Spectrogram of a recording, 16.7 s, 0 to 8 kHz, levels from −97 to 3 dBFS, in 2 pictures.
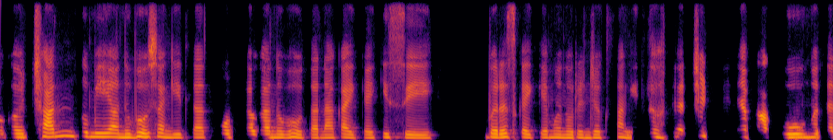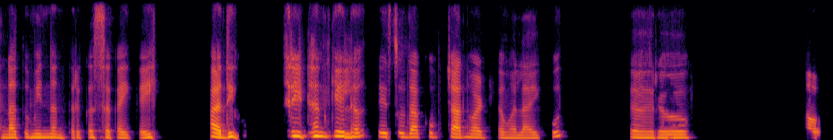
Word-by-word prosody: मग 190 - +4 0.2
छान 240 +3 +5
तुम्ही 210 -2 +4
अनुभव 200 +1 +5
सांगितलात 185 -3 0 0.2
पोटलक 185 -1 -3
अनुभवताना 175 -2 0
काय-काय 170 -2 -1
किस्से, 185 -3 0 0.7
बरंच 195 +1 +4
काही-काही 180 -1 -2
मनोरंजक 170 -1 0
सांगितलं, 190 +1 -4
त्या 310 - -1
चिडलेल्या 205 -5 -5
काकू, 185 0 +3
मग 185 - +2
त्यांना 175 -2 -1
तुम्ही 185 0 +1
नंतर 175 -2 -3
कसं 180 0 -2
काही-काही. 160 +2 -1 0.6
आधी 205 +2 +7
खूप 285 +1 -11
रिटर्न 250 0 +6
केलं 225 -3 +5 0.2
तेसुद्धा 205 -1 0
खूप 205 -2 -9
छान 190 0 +2
वाटलं 175 -2 -4
मला 155 -1 -4
ऐकून. 155 +9 -5 0.7
तर 170 -1 -1 1.5
हो. - - -4
185 Hz, 120 wpm, -24 LUFS, 170-205 Hz, 1.5 s, आधी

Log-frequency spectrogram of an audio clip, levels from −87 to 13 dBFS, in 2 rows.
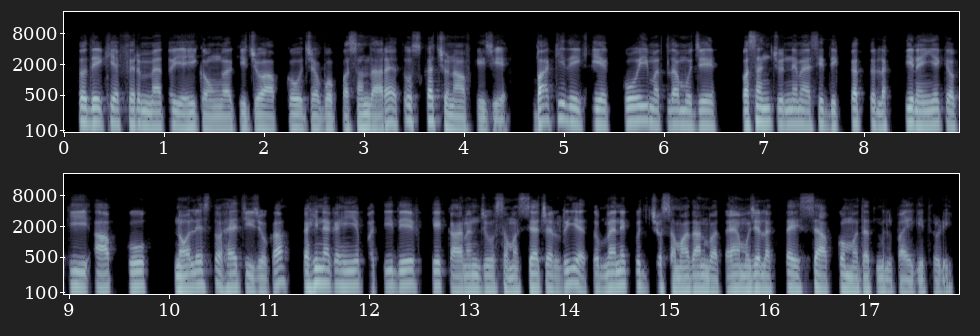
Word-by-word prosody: तो 145 - +6
देखिए 140 0 +3
फिर 130 0 -1
मैं 120 -1 +1
तो 130 - -5
यही 115 0 +2
कहूँगा 100 -1 -1
कि 110 +3 -4
जो 105 +2 +1
आपको 105 +1 0
जब 100 +1 -2
वो 105 - +2
पसंद 105 +2 +1
आ 100 - +2
रहा 140 - +2
है 130 - -1
तो - - -4
उसका 155 +1 +1
चुनाव 105 -11 +1
कीजिए। 85 -3 -2 0.3
बाकी 160 +4 +3
देखिए 135 -2 +1
कोई 150 +2 +4
मतलब 130 -1 -1
मुझे 125 0 +1 0.3
पसंद 140 +2 +4
चुनने 130 0 0
में 130 - +1
ऐसी 130 +3 -1
दिक्कत 125 +3 -2
तो 130 - 0
लगती 115 +4 0
नहीं 120 0 +3
है 130 - +1
क्योंकि 125 +1 -1 0.2
आपको 125 +2 0 0.3
नॉलेज 120 +4 +2
तो 140 - 0
है 120 +1 +2
चीज़ों 105 -4 -2
का, 155 - +1 0.2
कहीं 140 +4 +4
न 150 - +3
कहीं 135 -1 0
ये 140 - 0
पति 120 +4 -4
देव 135 +1 +2
के 135 0 +2
कारण 110 -2 0
जो 110 +1 -2
समस्या 110 +2 0
चल 115 -2 -1
रही 140 +2 0
है, 140 - +2
तो 115 - -2
मैंने 125 +4 +3
कुछ 135 -1 -5
जो 125 - -2
समाधान 110 +1 +1
बताया, 105 +3 0
मुझे 110 +1 +2
लगता 110 +2 -2
है 115 - +3
इससे 110 +2 -2
आपको 110 +2 0
मदद 105 0 0
मिल 95 -3 -2
पाएगी 95 0 -2
थोड़ी। 90 +2 -5
120 Hz, 230 wpm, -23 LUFS, 105-135 Hz, 0.3 s, तो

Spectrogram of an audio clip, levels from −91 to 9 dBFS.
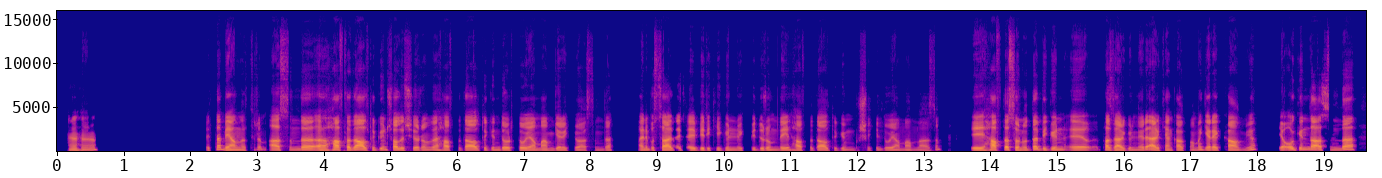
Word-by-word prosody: Hı 120 +1 -3
hı. 115 - -5 1.6
E, - - -10
tabii 195 - +2
anlatırım. 105 0 -3
Aslında, 145 +1 0
aaa, 140 -2 +4
haftada 160 -2 +6
6 140 -2 +6
gün 155 +4 -4
çalışıyorum 120 0 -1
ve 145 - 0
haftada 130 -1 -2
6 135 0 +1
gün 145 +1 -10
04.00'te 115 +2 -2
uyanmam 115 -2 -1
gerekiyor 100 -2 -4
aslında. 100 +1 -11 0.4
Hani, 120 -2 -3
bu 120 - -7
sadece 120 -1 +1
1-2 115 +1 -4
günlük 120 -1 -9
bir 115 -2 -9
durum 110 -1 -5
değil, 130 +4 0
haftada 115 -2 -3
6 115 +1 -1
gün 105 -3 -13
bu - - -32
şekilde 100 0 -13
uyanmam 95 -1 -7
lazım. 95 +1 -12 0.4
İii, 125 0 +4
hafta 155 +3 +4
sonu 115 -6 -2
da 180 -2 +4
1 150 - -1
gün, 155 +6 -2
eee, 125 -2 0 0.2
pazar 120 -10 +4
günleri 100 +2 -4
erken 125 +1 +3
kalkmama 115 +4 -4
gerek 130 -7 +1
kalmıyor. 125 - 0 0.3
E, - - 0
o 170 0 +2
gün 180 0 -2
de 175 - +5
aslında, 155 - +2
120 Hz, 160 wpm, -22 LUFS, 110-140 Hz, 1.6 s, haftada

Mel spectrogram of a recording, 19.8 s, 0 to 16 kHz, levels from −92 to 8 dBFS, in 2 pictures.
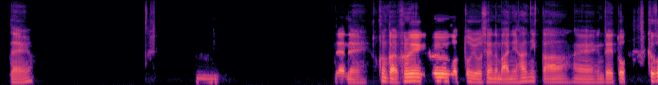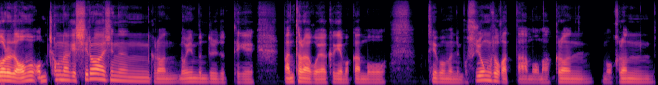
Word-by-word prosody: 네. 95 +5 -3 2.5
음. 100 -2 -13 1.7
네네. 95 -3 -1
그러니까요 130 -3 +3
그리 130 0 +6
그것도 125 -3 +3
요새는 100 +1 -2
많이 95 +1 0
하니까 100 -4 -4
예 95 -2 -5
근데 100 +1 -1
또 - - +2 0.3
그거를 145 +2 +7
너무 130 +6 +6
엄청나게 155 +3 -1
싫어하시는 145 -9 +2
그런 100 0 -7
노인분들도 100 -2 -8
되게 90 -1 -10 0.4
많더라고요. 100 -4 +2
그게 95 -2 -3
뭐 90 0 -11
약간 95 - -3
뭐 90 0 -10 0.6
어떻게 115 - -6
보면은 95 -3 -8
뭐 - - -22
수용소 150 -3 -1
같다 100 -5 -3
뭐 90 0 -11
막 90 0 -12
그런 100 -2 -4
뭐 90 -2 -14
그런 100 -2 -6
100 Hz, 240 characters per minute, -24 LUFS, 95-125 Hz, 2.5 s, 그거를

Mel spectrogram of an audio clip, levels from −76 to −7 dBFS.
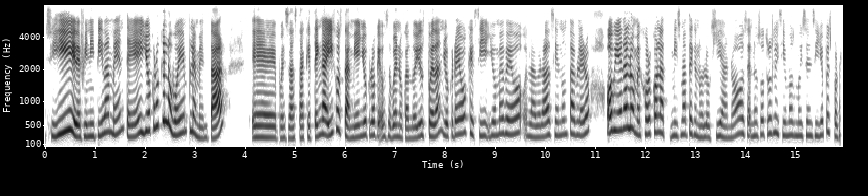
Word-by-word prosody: Sí, 320 +7 +7
definitivamente, 280 - 0
¿eh? 260 +7 +2
Y 340 - 0
yo 375 - +4
creo 450 +4 -1
que 295 - +2
lo - - +1
voy 290 +1 +2
a - - 0
implementar, 240 - +3 0.6
eh, 240 -1 0
pues, 225 -1 -9
hasta 225 +1 -3
que 240 +1 -5
tenga 275 +5 +5
hijos 345 +7 +2
también. 235 +2 +1
Yo 290 - -1
creo 280 0 -4
que, 270 - -2
o - - -9
sea, 255 0 -10
bueno, 245 -1 -3
cuando 220 +1 -7
ellos 260 +4 -2
puedan, 275 +6 0
yo 265 -2 -3
creo 305 +5 -2
que 320 -3 -4
sí. 275 -4 -5
Yo 280 0 -6
me 310 +3 -6
veo, 320 +2 -2
la 250 -2 -7
verdad, 250 +2 -2
haciendo 290 0 -10
un 305 - -12
tablero 305 +1 -2 0.3
o 340 +3 +6
bien, 390 +2 +2
a 440 0 +6
lo 425 - +1
mejor, 305 +1 -3
con 350 +1 0
la 335 -2 +1
misma 275 +4 -8
tecnología, 245 -4 -7
¿no? 260 +7 -6
O 320 - -7
sea, 280 - -7
nosotros 300 +4 -10
lo 340 - -7
hicimos 285 -2 -10
muy 275 0 -10
sencillo, 275 +1 -9
pues 355 0 -9
porque 265 +2 -11
280 Hz, 220 wpm, -22 LUFS, 250-315 Hz, 0.6 s, Sí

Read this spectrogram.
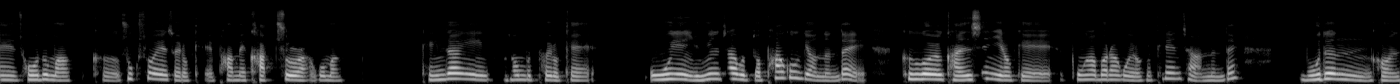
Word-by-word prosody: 예 210 -1 -2
저도 215 +2 +2
막 185 -2 -2 0.2
그 180 -3 -11
숙소에서 240 -5 -1
이렇게 180 -2 -9
밤에 195 0 -5
가출하고 200 0 0
막 185 -1 -6 0.8
굉장히 230 0 +2
그전부터 210 0 -4
이렇게 185 -1 -4 0.6
5 225 +3 +5
일 230 -5 +4
6 200 +4 +2
일자부터 245 -5 +2
파국이었는데 240 - -1 0.3
그걸 240 -2 +6
간신히 215 +5 0
이렇게 190 -5 -2 0.2
봉합을 225 0 -1
하고 210 -2 -1
이렇게 185 +2 -6
피렌체에 265 -5 -5
왔는데 185 - -5 0.6
모든 215 -3 +3
그런 180 -2 -5
210 Hz, 285 characters per minute, -23 LUFS, 190-235 Hz, 0.8 s, 그걸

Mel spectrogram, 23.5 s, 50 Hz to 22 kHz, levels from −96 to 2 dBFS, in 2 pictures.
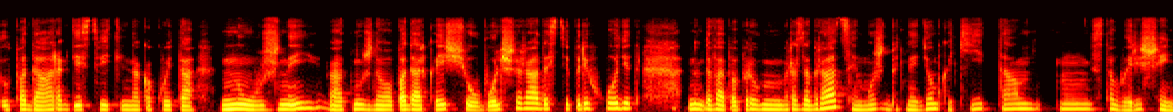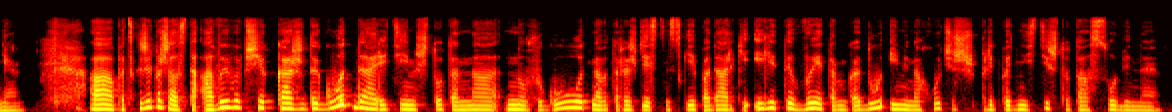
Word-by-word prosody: был 145 0 -2
подарок 155 +1 +1
действительно 150 0 -1
какой-то 140 -1 -2 0.3
нужный. 165 +5 +4
От 145 -1 -1
нужного 155 -2 +1
подарка 150 0 +3
еще 160 -3 +1
больше 150 +7 +2
радости 185 -2 +1
приходит. 185 +2 0 0.5
Ну, 165 0 +3
давай 160 0 +3
попробуем 155 +1 0
разобраться 165 +6 +2
и, - - 0
может 165 +3 -3
быть, 155 +1 -13
найдем 155 +4 -1
какие-то, 170 +2 -6 0.4
м, 175 -1 -2
с 175 - -13
тобой 145 -5 -2
решения. 130 -6 -2 0.6
А, 165 -1 +6
подскажи, 175 +7 0
пожалуйста, 165 -12 +2
а 150 0 +3
вы 220 +6 +5
вообще 220 -1 +2
каждый 190 -4 +2
год 245 - +4
дарите 165 -7 +1
им 155 -1 +2
что-то 155 -1 -5
на 145 0 -2
Новый 150 -3 -1
год, 210 +8 +1
на 150 - +2
вот 145 0 -8
рождественские 145 +1 -4
подарки? 145 +1 -4
Или 185 +2 0
ты 195 -1 +1
в 155 +4 -3
этом 145 -6 0
году 145 +8 -2
именно 155 -6 -2
хочешь 165 0 -6
преподнести 150 +4 -5
что-то 155 -5 -8
особенное? 135 -2 -6
155 Hz, 135 wpm, -24 LUFS, 145-175 Hz, 0.6 s, А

